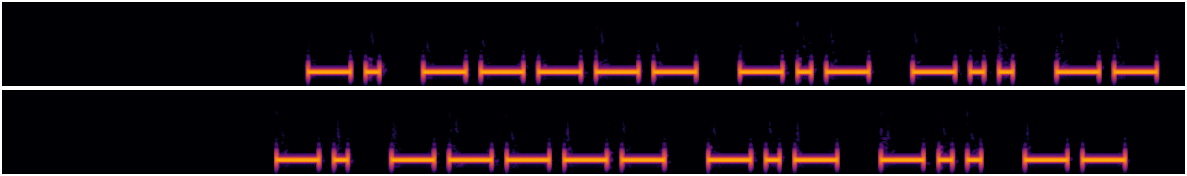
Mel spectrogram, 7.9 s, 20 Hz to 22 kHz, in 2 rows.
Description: Morse code, heard as a keyed tone, about 25 wpm, 700 Hz. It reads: N0KDM N0KDM
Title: USA Call Signs - 5 Characters - Repeated 2x - 25wpm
